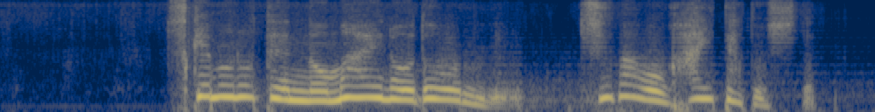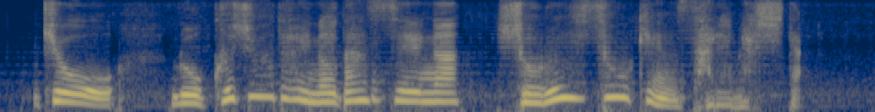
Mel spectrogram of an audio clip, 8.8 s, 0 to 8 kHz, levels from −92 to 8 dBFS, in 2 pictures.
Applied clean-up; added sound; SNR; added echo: neural separator model SepFormer DNS4.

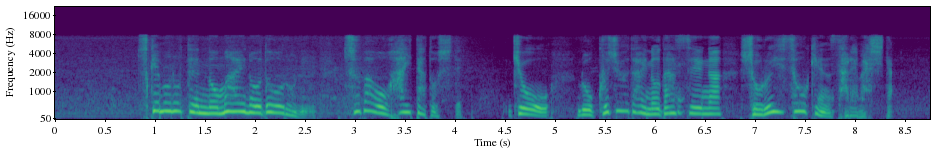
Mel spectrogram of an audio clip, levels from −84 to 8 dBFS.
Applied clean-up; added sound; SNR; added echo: none; none; none; none.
